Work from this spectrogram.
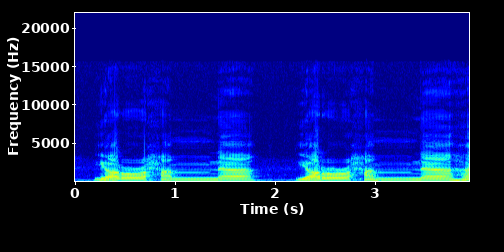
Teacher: الراء ساكنة قبلها مفتوح مفخمة، وزمن زمن جريان الصوت في الراء والميم واحد لأنه من أحرف التوسط، يرحمنا يرحمنا هكذا. · والميم ساكنة، يجري فيها الصوت فترة زمنية بسيطة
